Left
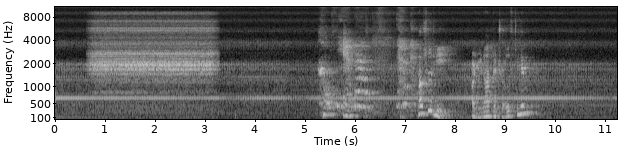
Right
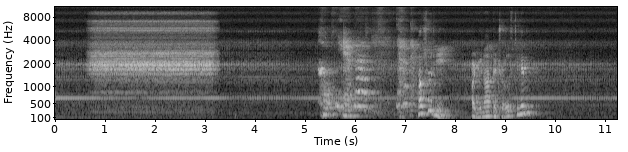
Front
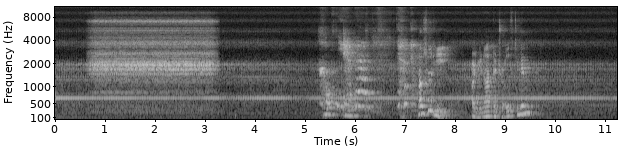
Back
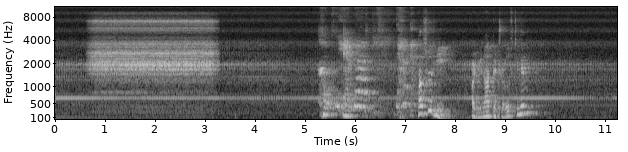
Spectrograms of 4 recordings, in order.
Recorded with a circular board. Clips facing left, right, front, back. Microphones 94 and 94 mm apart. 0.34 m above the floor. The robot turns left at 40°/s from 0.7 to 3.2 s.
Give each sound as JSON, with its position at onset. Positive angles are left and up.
{"t": 5.2, "sound": "laughter", "azimuth_deg": -160, "distance_m": 6.0}
{"t": 7.2, "sound": "a man speaking", "azimuth_deg": -165, "distance_m": 0.8}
